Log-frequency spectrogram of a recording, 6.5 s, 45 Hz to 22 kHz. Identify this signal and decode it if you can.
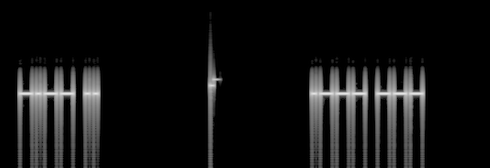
Morse code, heard as a keyed tone, about 22 wpm, 700 Hz. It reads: YI JO
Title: Top Two Letter Combinations in Words 22wpm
